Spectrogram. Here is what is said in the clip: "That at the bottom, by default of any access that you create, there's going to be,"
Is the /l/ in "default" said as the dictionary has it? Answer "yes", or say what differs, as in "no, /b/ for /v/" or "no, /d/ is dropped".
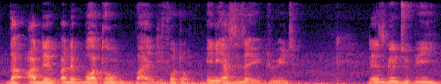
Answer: no, /l/ is dropped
